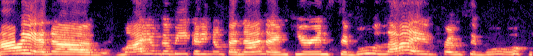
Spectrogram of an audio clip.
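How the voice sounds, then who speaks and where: Her raised, projected voice sits at an extremely high pitch, with fairly even intonation and a fairly slow pace. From Philippines. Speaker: beauty pageant winner. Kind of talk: live online show co-hosting.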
